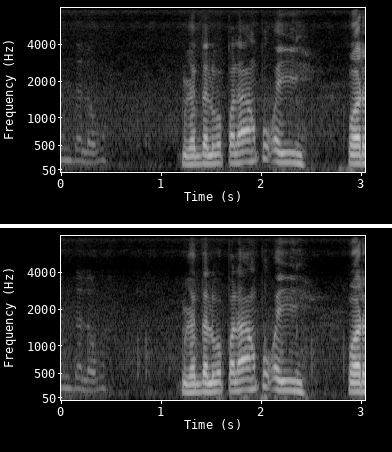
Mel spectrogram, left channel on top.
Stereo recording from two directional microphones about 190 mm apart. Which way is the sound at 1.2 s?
20° right (ahead or behind).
